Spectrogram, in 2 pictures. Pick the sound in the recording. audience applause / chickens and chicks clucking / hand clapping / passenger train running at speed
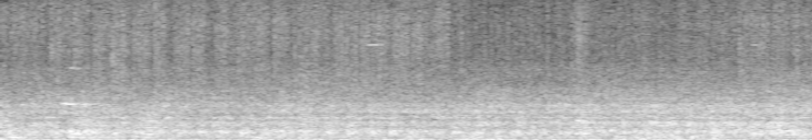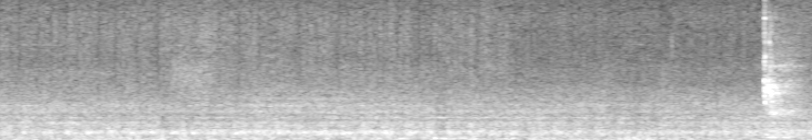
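passenger train running at speed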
